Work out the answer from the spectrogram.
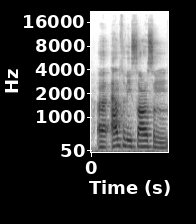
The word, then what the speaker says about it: Anthony Sarson: And Honey Sarson 2? Is that how you pronounce it? And Honey Sarson 2. If I'm mispronouncing that, or is it? Oh no, it's Anthony.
